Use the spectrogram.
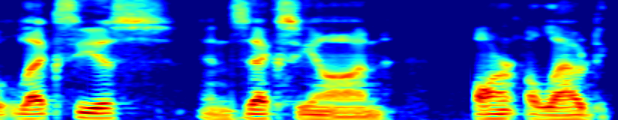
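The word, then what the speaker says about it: Lexaeus: So, continuing on, Lexius, I'm saying that right. – Yeah, Lexius.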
